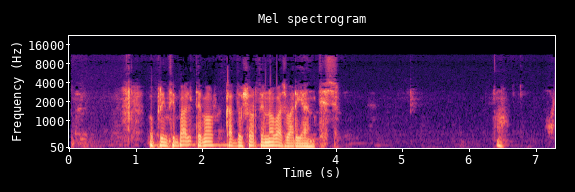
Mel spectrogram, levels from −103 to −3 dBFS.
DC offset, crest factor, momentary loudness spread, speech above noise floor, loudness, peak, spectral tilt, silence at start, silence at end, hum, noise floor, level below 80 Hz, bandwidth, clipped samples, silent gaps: under 0.1%; 18 dB; 13 LU; 46 dB; -15 LUFS; 0 dBFS; -7 dB/octave; 0.05 s; 0 s; none; -60 dBFS; -34 dBFS; 11 kHz; under 0.1%; none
